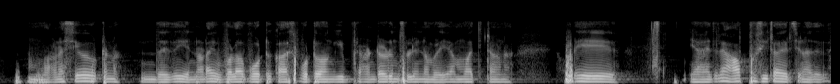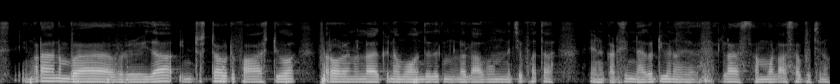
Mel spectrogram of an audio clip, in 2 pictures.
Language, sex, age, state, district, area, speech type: Tamil, male, 18-30, Tamil Nadu, Namakkal, urban, spontaneous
